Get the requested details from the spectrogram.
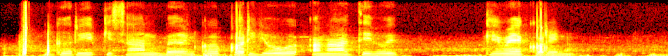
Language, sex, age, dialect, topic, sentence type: Bhojpuri, female, 18-24, Western, agriculture, statement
